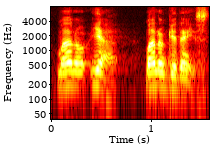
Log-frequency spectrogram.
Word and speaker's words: monogenes: If you just said it in English, what would you say? Monogenes. That's how it's. But what does it look like? One gene.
